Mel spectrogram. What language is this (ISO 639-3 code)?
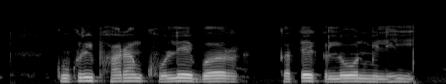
hne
